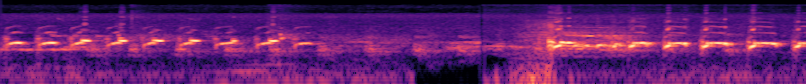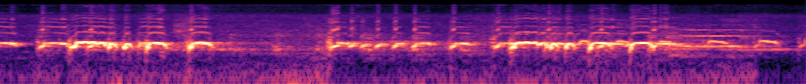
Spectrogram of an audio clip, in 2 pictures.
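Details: Zebra dove of the local type, singing as a lure to prompt other doves to answer: rapid rolling trills of short cooing notes, several runs in succession, with a faint low rumble beneath.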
